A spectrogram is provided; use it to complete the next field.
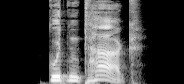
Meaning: hello; hullo; good day; good afternoon (greeting said when meeting or acknowledging someone)
- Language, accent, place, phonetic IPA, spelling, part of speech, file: German, Germany, Berlin, [ˌɡuːtn̩ ˈtʰaːkʰ], guten Tag, interjection, De-guten Tag2.ogg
